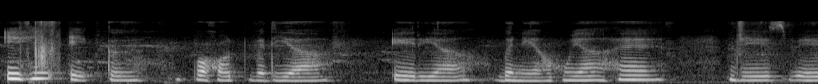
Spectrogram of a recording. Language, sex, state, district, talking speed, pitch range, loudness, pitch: Punjabi, male, Punjab, Kapurthala, 75 wpm, 185-210 Hz, -21 LUFS, 190 Hz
